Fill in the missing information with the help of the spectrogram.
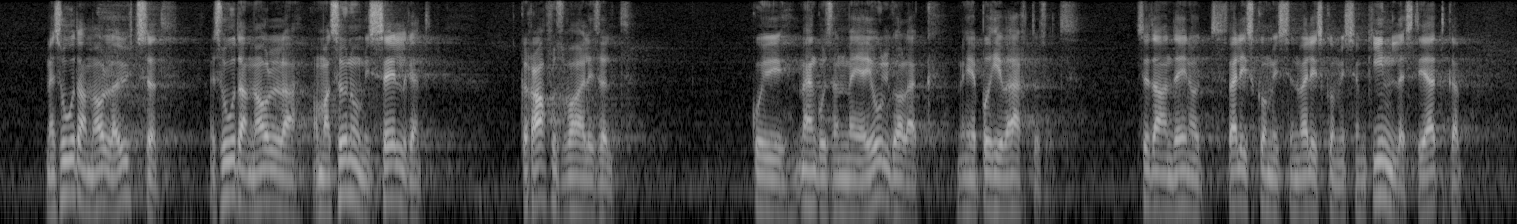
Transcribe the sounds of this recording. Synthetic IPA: me̞suːd̪ɑme̞o̞lːɑyht̪sed̪̥me̞suːd̪̥ɑme̞o̞lːɑo̞̰mɑsɤnumisːe̞lɡ̥e̞d̪̥ | kɑɾʔɑhfusvɑɦelise̞lt̪ˑ | kujmæŋɡ̥uso̞nme̞je̞julɡ̥eo̞le̞kːˑme̞je̞pɤɦivæːrt̪ːˑuse̞d̪̥ | se̞d̪ɑo̞nt̪e̞jnud̪̥vælʲisko̞misio̞nvælʲisko̞misio̞nkind̪lest̪ijæt̪kɑb̥

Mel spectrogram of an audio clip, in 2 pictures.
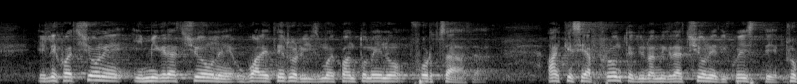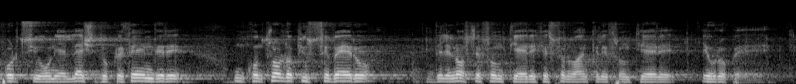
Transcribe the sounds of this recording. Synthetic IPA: elːekwat̪sːjoːneimːiɡɾat̪sːjoːneuɡwaːlet̪erːoɾizmoɛkːwant̪omɛːnofort̪sa̰ːt̪a | aŋk̟eseafːɾont̪ed̪iunamiɡɾat̪sːjoːned̪ikwest̪epɾoport̪sjoːniɛlːɛːt͡ʃit̪opɾet̪ɛnd̪eɾe | uŋkont̪ɾɔlːopjusevɛːɾo | d̪elːenɔst̪ɾefɾont̪jɛːɾek̟esːoːnoaŋk̟elefɾont̪jɛːɾeːwɾopɛ̰ːe

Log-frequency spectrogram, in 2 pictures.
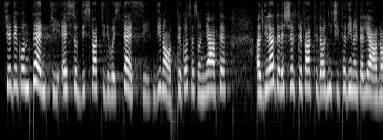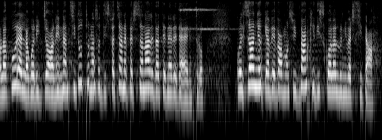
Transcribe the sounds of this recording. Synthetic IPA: sjɛːt̪ekont̪ɛnt̪iʔɛsːod̪ːisfat̪ːid̪ivojst̪esːid̪inɔt̪ːekɔːsasoɲːaːt̪e | a̰ld̪ilad̪ːelːeʃːelt̪efat̪ːed̪aoɲːit͡ʃit̪ːad̪iːnoit̪aljaːnolakuːɾaelaɡwaɾid͡ʒoːneinːant̪sit̪ut̪ːounasod̪ːisfat̪sjoːnepersonaːled̪at̪ːeneːɾed̪ɛnt̪ɾo | kwelsɔɲːokeavevaːmosuibaŋk̟id̪iskwɔːlaːlːuniversit̪a

